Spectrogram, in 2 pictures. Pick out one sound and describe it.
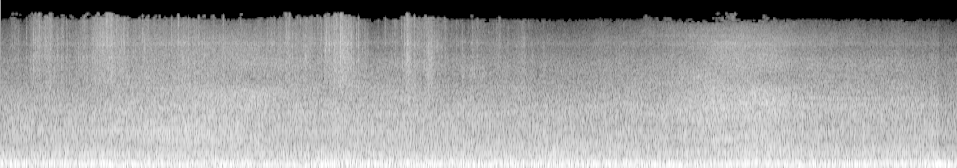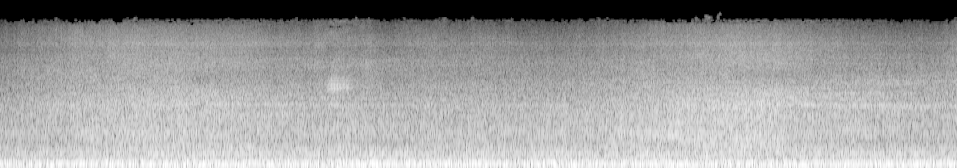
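A steady rumble of road noise fills a moving car.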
